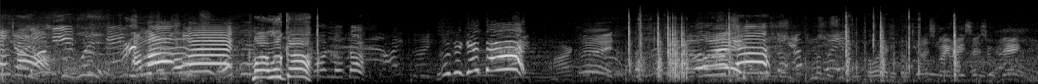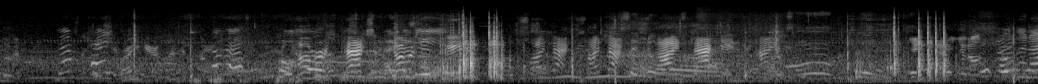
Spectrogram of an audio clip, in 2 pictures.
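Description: Indistinct shouting and calling from spectators and players across an open soccer field. The voices are loud and high-pitched in the first few seconds, with one long drawn-out shout, then quieter scattered calls with a few sharp knocks.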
